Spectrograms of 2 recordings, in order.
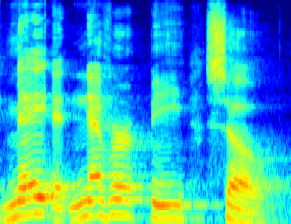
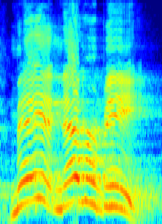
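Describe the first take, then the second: First: Slow, measured, firm delivery; forceful. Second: High, loud emphatic outcry, drawn out; emphatic yell. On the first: Preacher restating Paul's answer to the congregation, slow and forceful. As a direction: space it out word by word, firmly. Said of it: "this forceful language of saying". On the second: Preacher voicing Paul's forceful answer to sinning more, emphatic yell. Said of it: "He's, like, yelling here". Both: Acted.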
